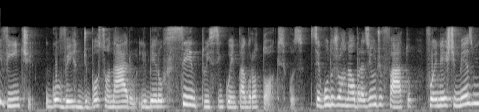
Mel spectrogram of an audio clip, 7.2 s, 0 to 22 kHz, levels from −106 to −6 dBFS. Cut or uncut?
uncut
